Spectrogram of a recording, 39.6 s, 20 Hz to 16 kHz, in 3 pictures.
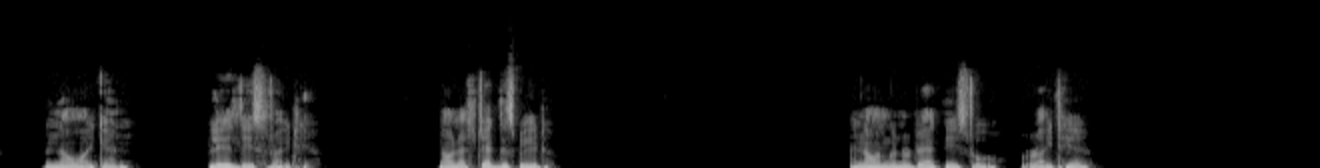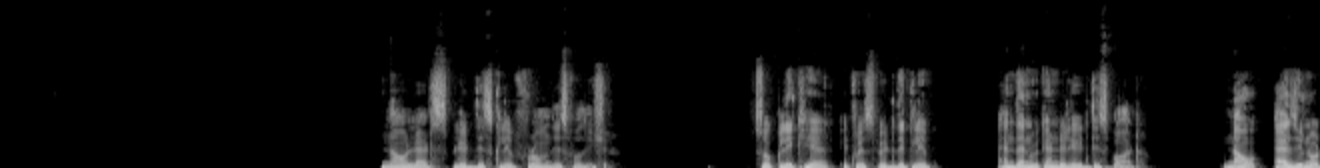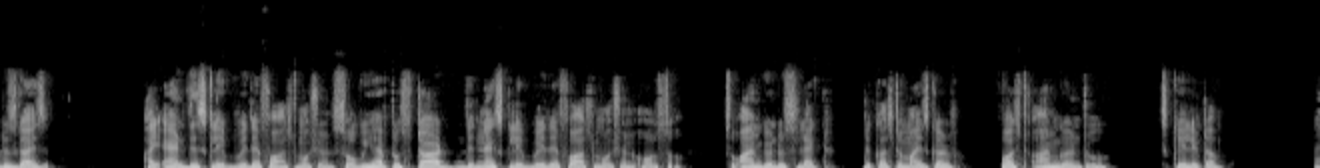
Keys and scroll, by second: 4.2 space, 5.2 space, 6.9 space, 7.8 space, 14.9 space, 16.1 space, 23.8 BackSpace.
